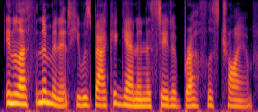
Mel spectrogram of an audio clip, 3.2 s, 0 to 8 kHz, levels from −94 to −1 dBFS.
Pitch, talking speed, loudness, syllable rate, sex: 200 Hz, 280 wpm, -20 LUFS, 6.4 syllables/s, female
